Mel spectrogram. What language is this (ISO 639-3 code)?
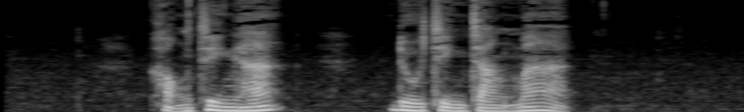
tha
